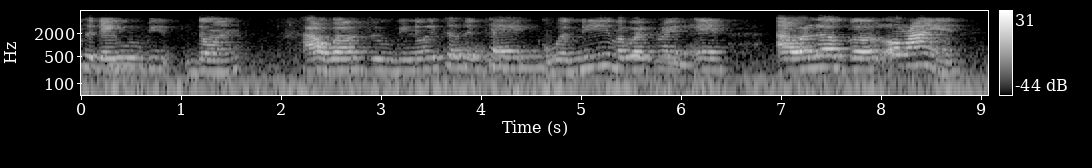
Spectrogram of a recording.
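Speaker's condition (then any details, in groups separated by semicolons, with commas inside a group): Cerebral palsy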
